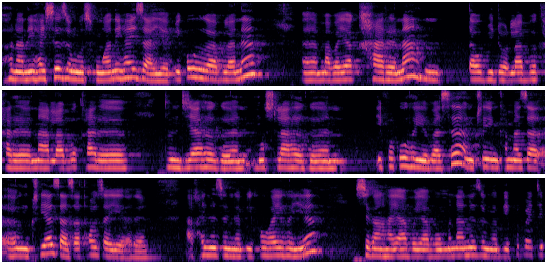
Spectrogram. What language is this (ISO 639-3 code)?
brx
